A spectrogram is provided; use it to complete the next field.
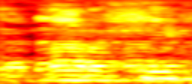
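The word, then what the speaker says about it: ترحيب: Kadang tarhib Ramadan tapi dibacanya tarhib Ramadan.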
